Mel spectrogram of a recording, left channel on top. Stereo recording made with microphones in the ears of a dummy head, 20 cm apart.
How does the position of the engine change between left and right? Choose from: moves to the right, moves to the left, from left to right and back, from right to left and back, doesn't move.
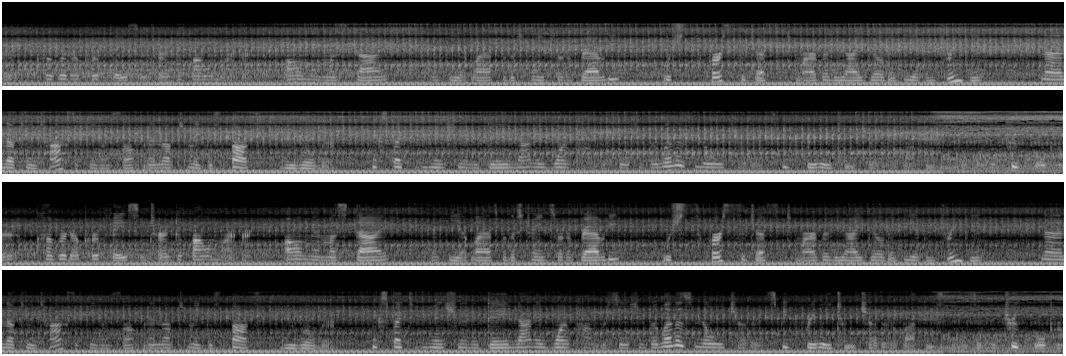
doesn't move.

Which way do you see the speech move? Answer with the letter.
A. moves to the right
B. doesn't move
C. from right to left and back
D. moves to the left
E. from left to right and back
C.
